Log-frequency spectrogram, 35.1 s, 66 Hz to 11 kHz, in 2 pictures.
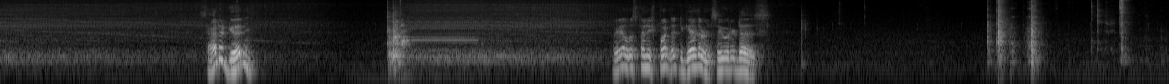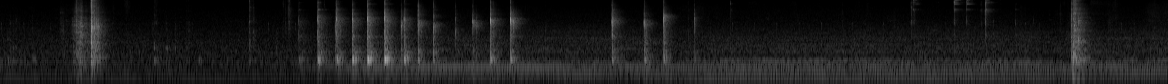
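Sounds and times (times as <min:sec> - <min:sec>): small metal clicks and knocks: 0:30.8 - 0:33.0.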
